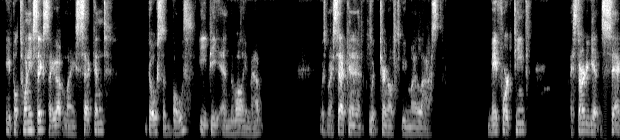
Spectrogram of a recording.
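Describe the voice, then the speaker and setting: Against a quiet background, a man of medium pitch speaks at a moderate pace with ordinary pitch variation and long, frequent pauses. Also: big swings in loudness. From Alberta, Canada. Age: 60s. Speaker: melanoma patient telling his story. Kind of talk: personal patient story told live at a webinar. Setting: live webinar presentation.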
